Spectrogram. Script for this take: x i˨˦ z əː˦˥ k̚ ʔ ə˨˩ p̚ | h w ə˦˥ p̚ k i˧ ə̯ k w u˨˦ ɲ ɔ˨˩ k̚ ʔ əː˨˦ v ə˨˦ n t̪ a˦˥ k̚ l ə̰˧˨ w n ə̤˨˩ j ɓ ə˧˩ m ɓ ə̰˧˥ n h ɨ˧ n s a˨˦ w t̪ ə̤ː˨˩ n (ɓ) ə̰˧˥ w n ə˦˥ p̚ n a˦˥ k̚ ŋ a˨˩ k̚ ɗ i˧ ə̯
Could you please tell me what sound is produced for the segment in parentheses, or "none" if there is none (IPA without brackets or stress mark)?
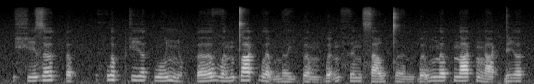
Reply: ɓ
